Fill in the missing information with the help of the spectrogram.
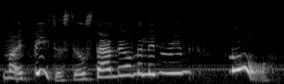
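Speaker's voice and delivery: put-on high old-crone crackle; crackling old woman. A narrator's reading. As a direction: crackle it smugly. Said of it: "crackled the old woman".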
